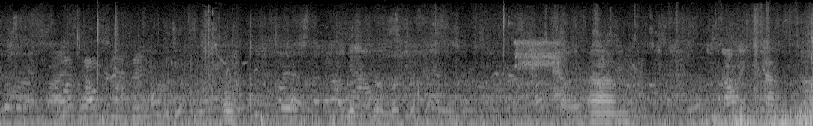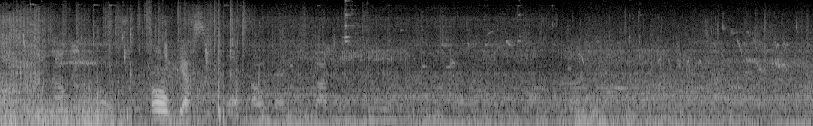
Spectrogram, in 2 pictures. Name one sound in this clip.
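A horse's hooves thud on soft sand as it canters.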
